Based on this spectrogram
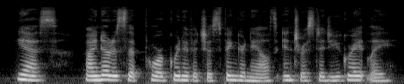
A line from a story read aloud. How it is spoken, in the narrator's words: said Stepan Arkadyevitch, laughing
